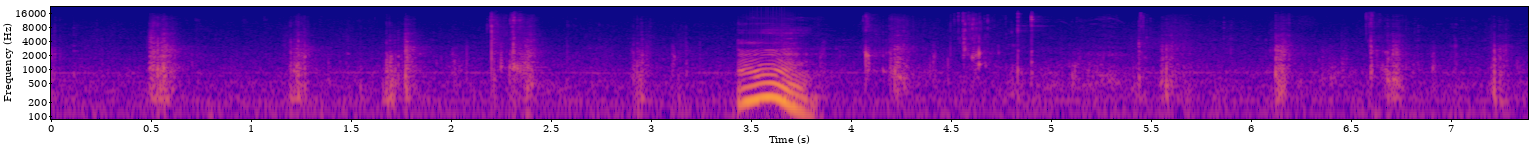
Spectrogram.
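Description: Crunchy bites into a toasted ham and cheese sandwich, close and fairly soft, with small crackly chewing sounds scattered around one brief louder burst near the middle.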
